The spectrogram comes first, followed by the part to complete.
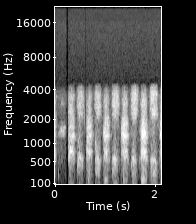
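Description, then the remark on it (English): A person demonstrates the rapid, shallow panting of stressed breathing: about nine quick, even breaths in a steady, fast rhythm, each a short breathy huff with no talking in between. “When your mind is running a mile a minute, your breath is like this.”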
